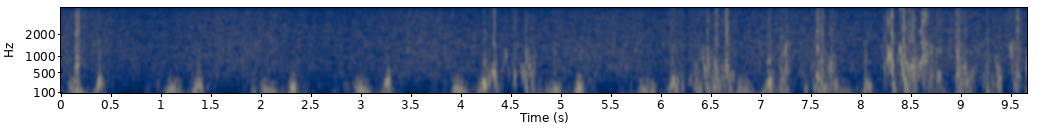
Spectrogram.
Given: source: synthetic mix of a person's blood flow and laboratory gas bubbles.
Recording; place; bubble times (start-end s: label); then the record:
Doppler ultrasound of blood flow; precordium
0.11-0.22 s: bubbles
4.23-4.76 s: bubbles
4.90-5.07 s: bubbles
6.08-6.79 s: bubbles
7.08-7.33 s: bubbles
7.40-7.79 s: bubbles
8.01-8.09 s: bubbles
8.17-8.83 s: bubbles
8.94-9.16 s: bubbles
9.20-9.42 s: bubbles
9.46-9.67 s: bubbles
From the record:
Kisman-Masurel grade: 232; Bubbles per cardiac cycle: several, 3 to 8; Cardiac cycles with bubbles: 50 to 99%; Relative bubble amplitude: moderate (0.250 to 0.450); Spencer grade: 3 (all of the cardiac periods contain showers or single bubble signals, but not dominating or overriding the cardiac motion signals); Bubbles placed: anywhere in the cardiac cycle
